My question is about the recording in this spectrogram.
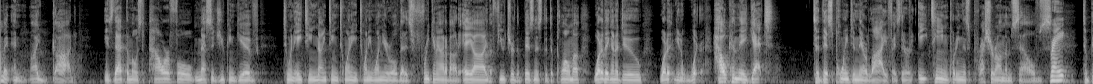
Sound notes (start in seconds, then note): none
